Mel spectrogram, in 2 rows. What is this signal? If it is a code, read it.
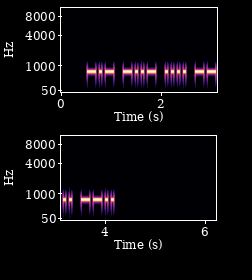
Morse code, heard as a keyed tone, about 20 wpm, 700 Hz. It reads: KXHZZ
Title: Code Groups - 5 Letters - 20wpm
